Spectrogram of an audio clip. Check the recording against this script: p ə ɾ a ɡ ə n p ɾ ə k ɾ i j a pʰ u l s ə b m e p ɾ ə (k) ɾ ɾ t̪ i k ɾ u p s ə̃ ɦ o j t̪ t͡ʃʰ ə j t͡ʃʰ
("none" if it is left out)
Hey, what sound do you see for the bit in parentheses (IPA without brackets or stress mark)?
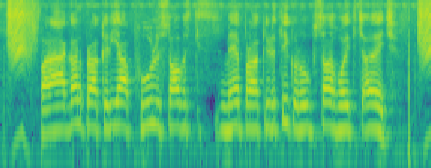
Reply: k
